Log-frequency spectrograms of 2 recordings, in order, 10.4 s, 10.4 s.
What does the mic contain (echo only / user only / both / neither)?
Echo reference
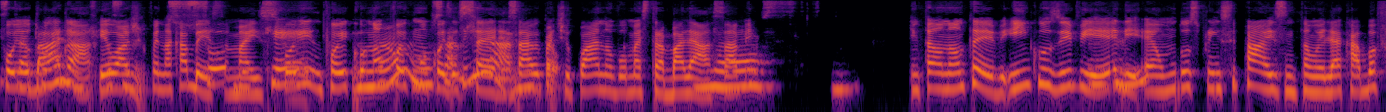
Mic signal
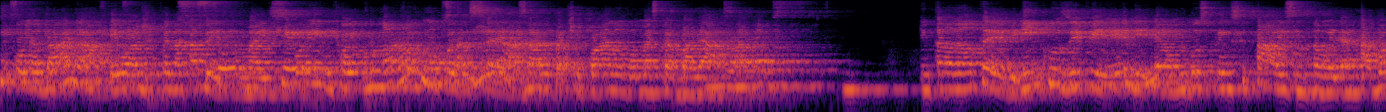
echo only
